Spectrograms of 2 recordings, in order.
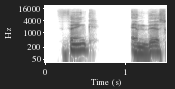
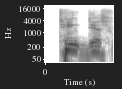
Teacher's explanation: Another big mistake is the thash sound, like in think and this. Many learners replace it with T or D, so they say tink instead of think or dis instead of this. Right. The trick is to put your tongue between your teeth and blow air out.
